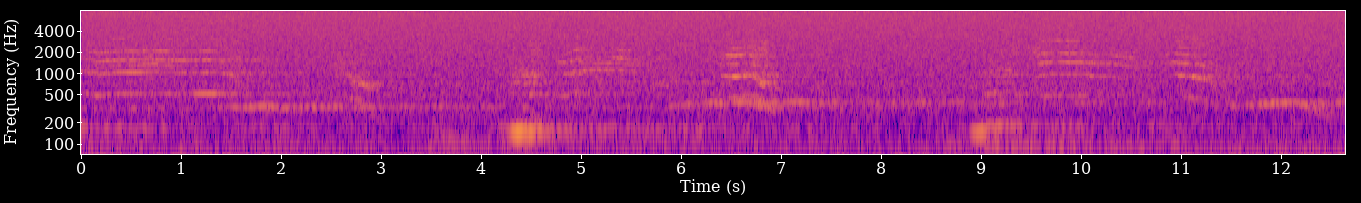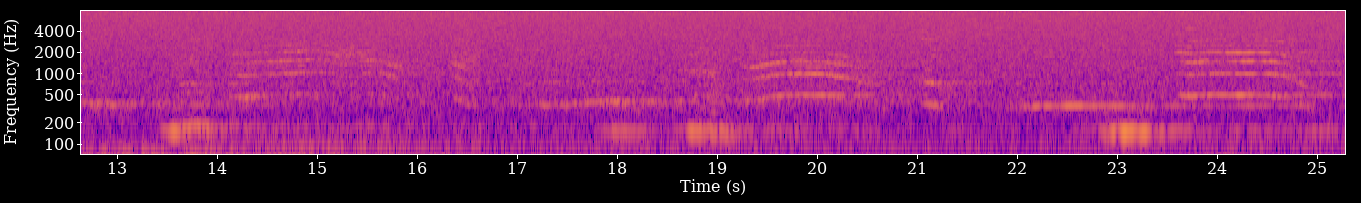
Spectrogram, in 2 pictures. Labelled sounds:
0.0	0.8	humpback whale, 0.93 to 2.2 kHz
5.0	5.6	humpback whale, 0.99 to 1.8 kHz
6.4	6.9	humpback whale, 0.80 to 1.9 kHz
9.6	11.3	humpback whale, 0.80 to 3.0 kHz
14.5	15.0	humpback whale, 0.96 to 2.1 kHz
19.3	20.5	humpback whale, 0.80 to 2.0 kHz
23.6	24.9	humpback whale, 0.80 to 2.1 kHz

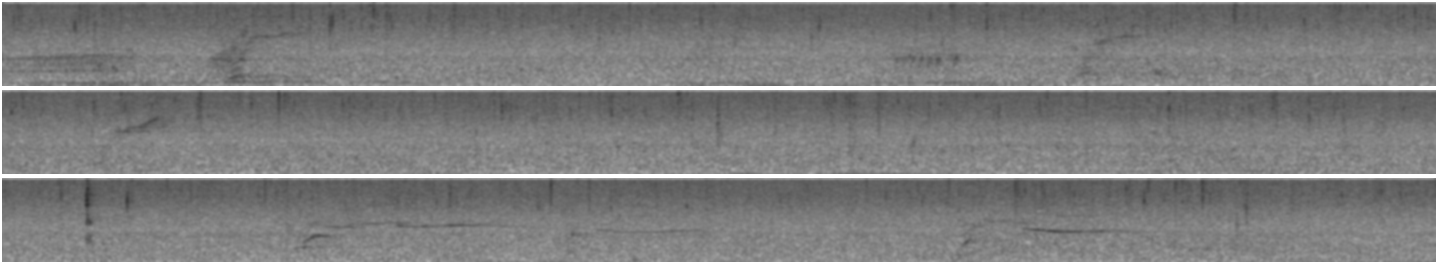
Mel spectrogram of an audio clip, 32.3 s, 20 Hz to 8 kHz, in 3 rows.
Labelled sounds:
0.0	0.8	humpback whale, 0.81 to 1.2 kHz
1.9	2.3	humpback whale, 2.2 to 2.8 kHz
11.6	12.0	humpback whale, 1.7 to 3.1 kHz
23.9	25.2	humpback whale, 1.2 to 1.7 kHz
26.0	26.8	humpback whale, 1.0 to 1.2 kHz
29.2	29.8	humpback whale, 1.0 to 2.2 kHz

